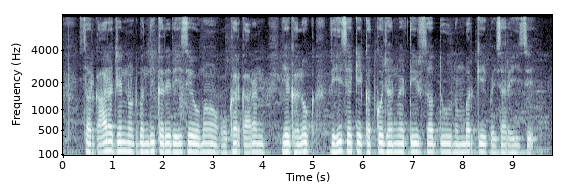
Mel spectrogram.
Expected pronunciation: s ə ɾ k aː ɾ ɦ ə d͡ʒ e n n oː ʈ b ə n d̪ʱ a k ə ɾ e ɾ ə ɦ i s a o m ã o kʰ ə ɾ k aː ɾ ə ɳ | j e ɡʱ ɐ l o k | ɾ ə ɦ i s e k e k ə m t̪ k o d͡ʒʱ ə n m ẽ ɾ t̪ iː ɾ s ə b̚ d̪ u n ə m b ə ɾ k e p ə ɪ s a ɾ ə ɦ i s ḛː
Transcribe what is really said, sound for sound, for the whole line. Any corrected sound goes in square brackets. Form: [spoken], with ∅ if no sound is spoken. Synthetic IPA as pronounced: s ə ɾ k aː ɾ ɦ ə d͡ʒ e n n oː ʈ b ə n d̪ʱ [i] k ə ɾ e ɾ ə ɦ i s [e] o m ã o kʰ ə ɾ k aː ɾ ə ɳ | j e ɡʱ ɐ l o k | ɾ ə ɦ i s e k e k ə [∅] t̪ k o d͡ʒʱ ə n m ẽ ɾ t̪ iː ɾ s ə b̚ d̪ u n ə m b ə ɾ k e p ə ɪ s a ɾ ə ɦ i s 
